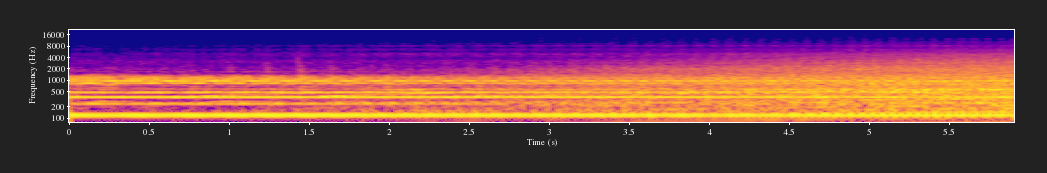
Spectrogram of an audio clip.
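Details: Patton U2-0018 18-inch three-speed high-velocity fan, blade pitch increased, startup on high: hum spins up smoothly into steady whoosh, no rattles or scraping; motor within spec; normal startup.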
